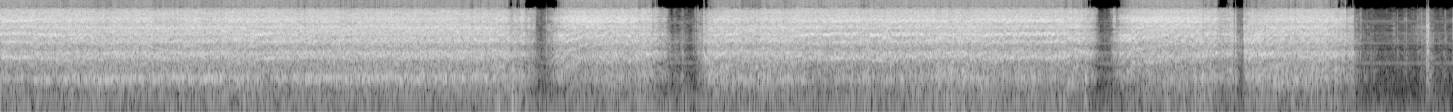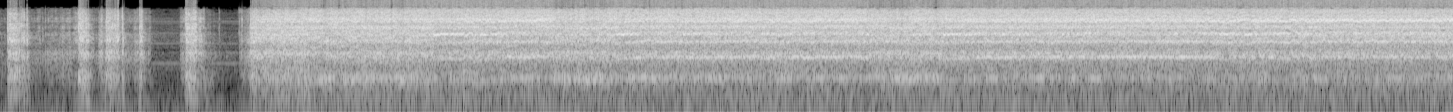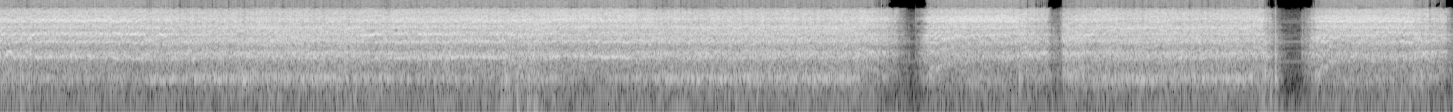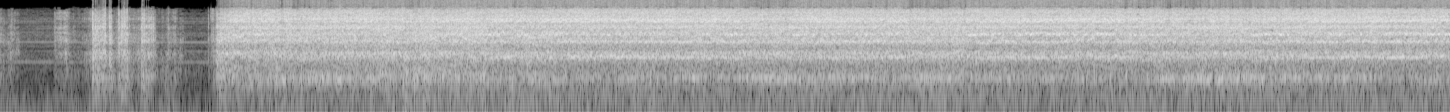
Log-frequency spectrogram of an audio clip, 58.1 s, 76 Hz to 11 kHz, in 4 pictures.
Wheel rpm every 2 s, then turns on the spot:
210, 220, 160, 110, 210, 140, 100, 20, 80, 210, 230, 230, 230, 220, 210, 210, 220, 230, 190, 110, 170, 100, 30, 190, 220, 230, 220, 210, 220.
10-12 14-16 38-40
